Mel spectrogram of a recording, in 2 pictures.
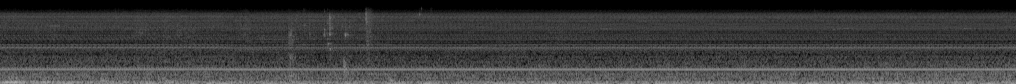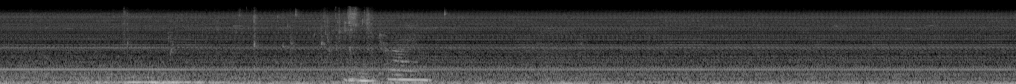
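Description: Wet hands squelch against spinning clay.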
